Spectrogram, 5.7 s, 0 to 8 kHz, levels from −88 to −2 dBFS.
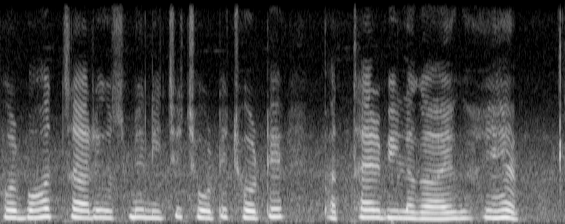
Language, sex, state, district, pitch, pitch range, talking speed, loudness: Hindi, female, Madhya Pradesh, Katni, 255 Hz, 240-270 Hz, 125 wpm, -14 LUFS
